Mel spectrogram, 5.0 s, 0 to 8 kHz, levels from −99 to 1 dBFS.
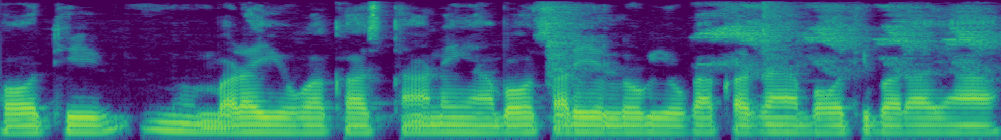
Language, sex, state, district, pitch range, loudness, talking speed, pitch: Hindi, male, Bihar, Sitamarhi, 110-115 Hz, -19 LUFS, 265 wpm, 115 Hz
